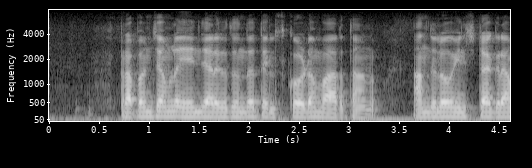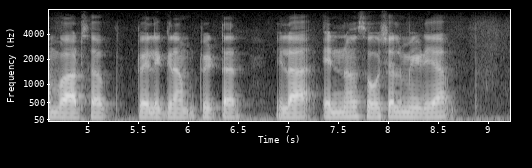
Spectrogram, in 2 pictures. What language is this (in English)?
Telugu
